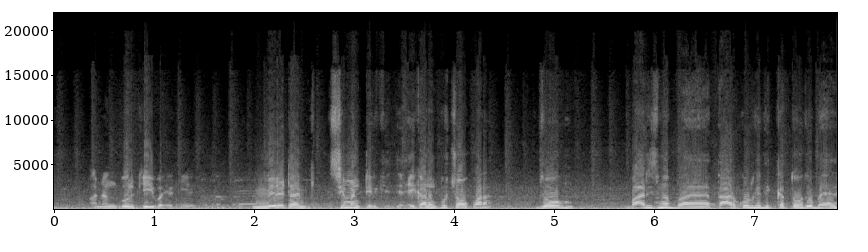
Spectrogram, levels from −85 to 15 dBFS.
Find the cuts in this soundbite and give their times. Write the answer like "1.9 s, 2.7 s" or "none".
2.7 s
